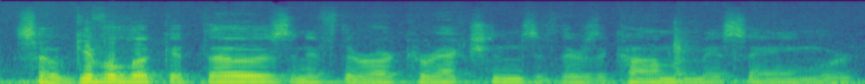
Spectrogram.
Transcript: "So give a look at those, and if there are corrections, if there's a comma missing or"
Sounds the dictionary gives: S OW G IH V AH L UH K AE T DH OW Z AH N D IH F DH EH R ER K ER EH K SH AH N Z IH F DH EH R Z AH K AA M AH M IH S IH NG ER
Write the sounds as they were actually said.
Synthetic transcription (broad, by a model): S OW G IH V AH L UH K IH T DH OW Z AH N IH F DH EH R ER K ER EH K SH AH N Z IH F DH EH R Z AH K AA M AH M IH S IH NG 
